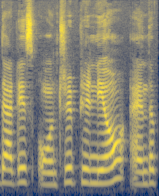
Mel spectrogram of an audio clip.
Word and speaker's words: entrepreneur: to use it and the pronunciation over here is entrepreneur not enterpreneur it looks very shabby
